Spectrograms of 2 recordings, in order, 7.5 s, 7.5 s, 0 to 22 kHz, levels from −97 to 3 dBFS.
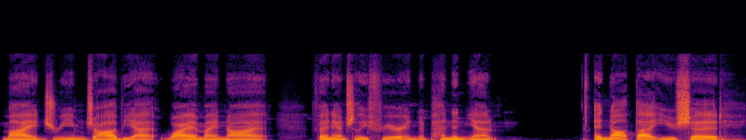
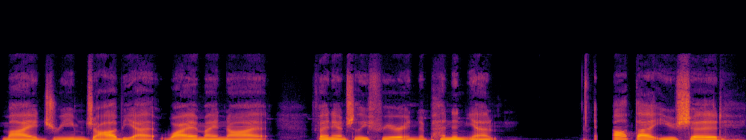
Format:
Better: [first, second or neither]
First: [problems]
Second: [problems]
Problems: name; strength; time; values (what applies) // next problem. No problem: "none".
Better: first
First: none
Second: audio cutting out; at 6 s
